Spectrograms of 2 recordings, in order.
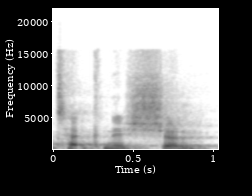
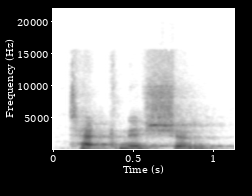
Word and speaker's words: technician: Like this is a K. Why? Because it's from Greek. And this is a S. Why? Because it's next to an I. Yeah, technician, technician.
